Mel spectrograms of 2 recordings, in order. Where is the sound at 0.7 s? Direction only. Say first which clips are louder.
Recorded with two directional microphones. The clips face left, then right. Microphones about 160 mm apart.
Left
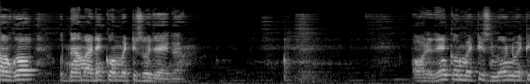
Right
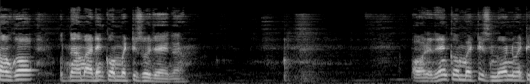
Right 7 dB; 30° right (ahead or behind).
